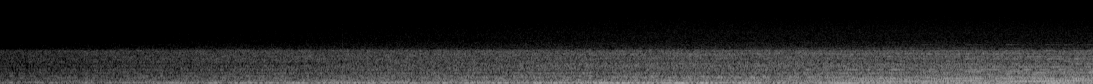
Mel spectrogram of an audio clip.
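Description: Atmospheric intro of a progressive metal track: a muffled, rumbling noise swelling slowly louder, with low sustained tones coming in near the end.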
